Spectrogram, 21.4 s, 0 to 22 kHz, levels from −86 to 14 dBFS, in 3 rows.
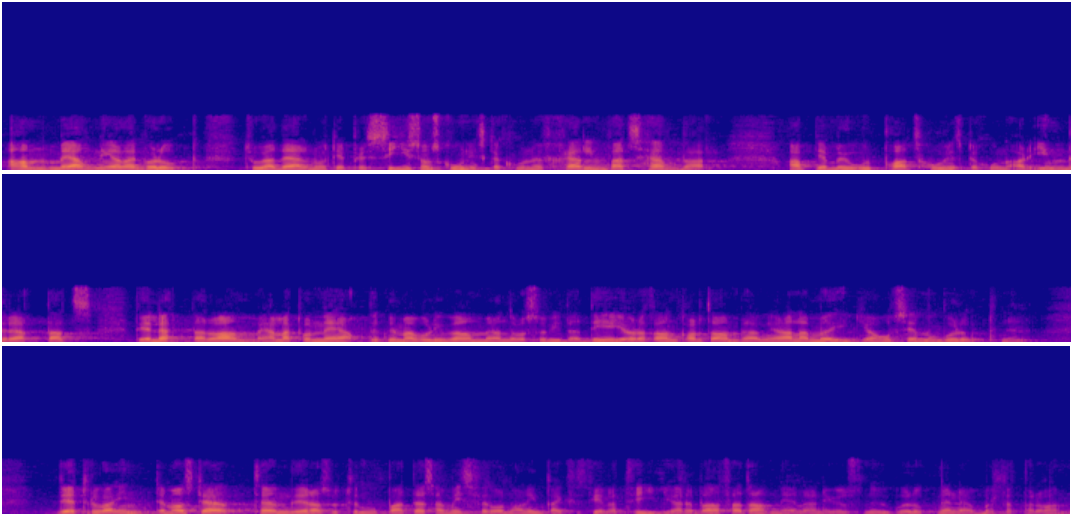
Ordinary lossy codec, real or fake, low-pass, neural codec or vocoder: none; fake; 7.2 kHz; codec, 24 kHz, 0.9 kbps, WavTokenizer, medium speech release version 2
